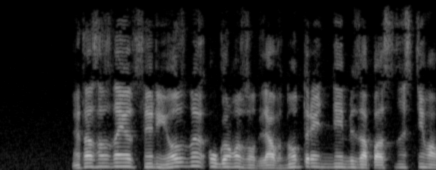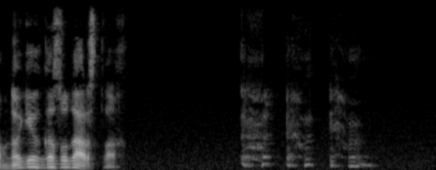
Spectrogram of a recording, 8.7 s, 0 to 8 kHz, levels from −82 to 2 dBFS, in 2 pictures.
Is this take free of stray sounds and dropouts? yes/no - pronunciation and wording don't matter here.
no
